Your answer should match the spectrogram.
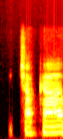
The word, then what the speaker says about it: Chakka: Now remember, Chakka has a H there, cha, pronounced as cha. Without the H, it is cha, chakka. Chakka means wheel. This is chakka, chakka. So there is this plosive, this burst of air, cha.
